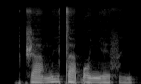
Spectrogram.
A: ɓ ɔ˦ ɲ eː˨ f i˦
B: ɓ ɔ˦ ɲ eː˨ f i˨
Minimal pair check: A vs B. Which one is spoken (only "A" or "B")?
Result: B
